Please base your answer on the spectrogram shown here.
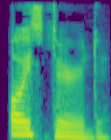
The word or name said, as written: oystered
